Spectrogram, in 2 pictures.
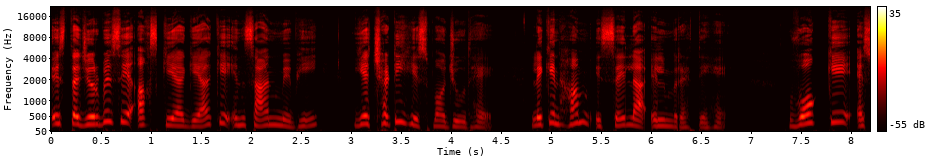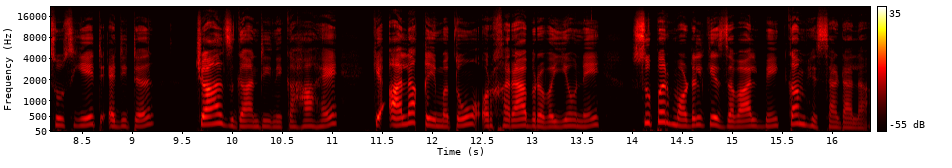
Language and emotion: Urdu, neutral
